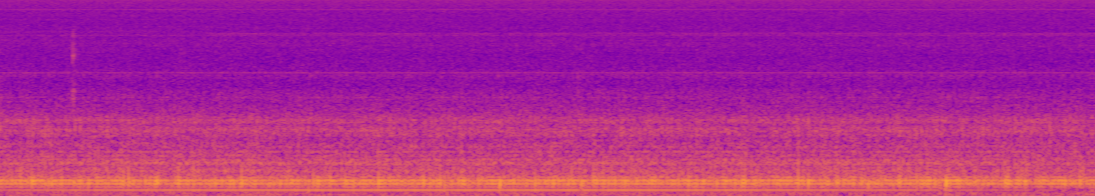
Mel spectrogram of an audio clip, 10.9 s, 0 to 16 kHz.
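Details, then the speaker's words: Canadian PYE 39 antique tube radio on the 49 m shortwave band near 6 MHz with a signal generator: steady hum with an irregular thumping, possibly another modulating carrier; the signal stays weak even after the incorrect tube was replaced. "well you can hear that thumping sound watch my hand up there and listen I heard is there sounds like another modulating carrier"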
